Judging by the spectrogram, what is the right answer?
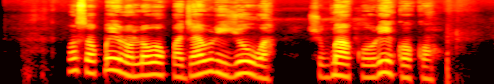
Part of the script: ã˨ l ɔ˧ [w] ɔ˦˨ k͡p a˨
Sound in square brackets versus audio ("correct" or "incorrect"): correct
